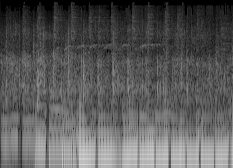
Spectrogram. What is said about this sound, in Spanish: Bien, si pasaron cosas, regálele un aplauso a Dios.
